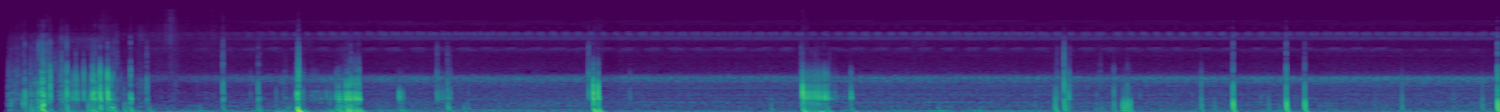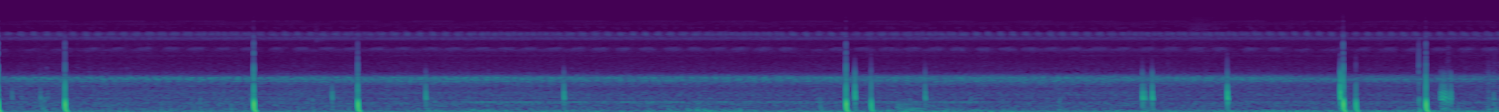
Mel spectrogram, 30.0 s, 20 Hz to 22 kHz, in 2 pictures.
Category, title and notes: Soundscapes > Nature
Âm Thanh Đêm Sau Cơn Mưa - Night Sound After Rain
Night sound from bath room window after rain. Record use iPhone 7 Plus smart phone 2025.10.08 00:53
night, rain, environment, nature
